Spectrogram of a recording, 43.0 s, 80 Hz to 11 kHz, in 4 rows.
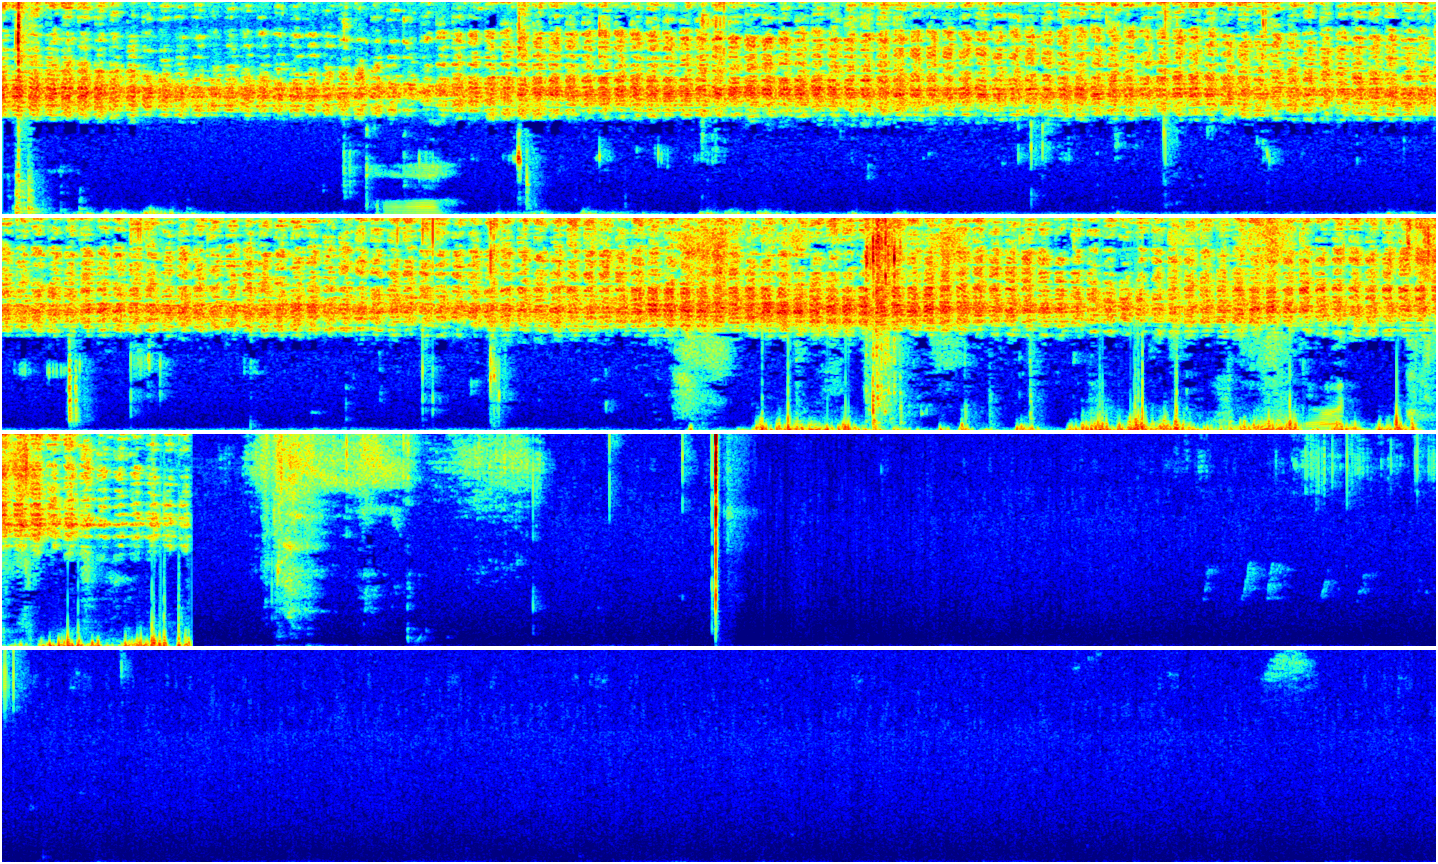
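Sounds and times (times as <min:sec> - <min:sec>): high-pitched insect chorus: 0:00.0 - 0:23.0.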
